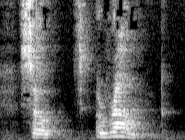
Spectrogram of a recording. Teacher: The emphasis is on round, not on the A.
